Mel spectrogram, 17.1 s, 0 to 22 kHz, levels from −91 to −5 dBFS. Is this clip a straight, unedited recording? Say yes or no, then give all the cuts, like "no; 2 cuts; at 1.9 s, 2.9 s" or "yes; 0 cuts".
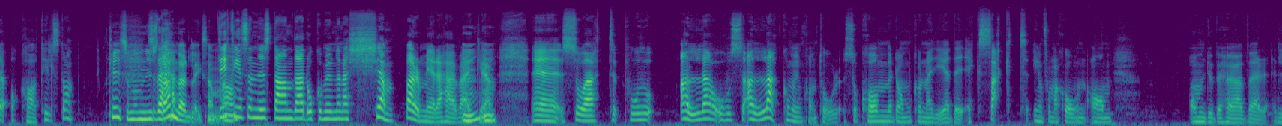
yes; 0 cuts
